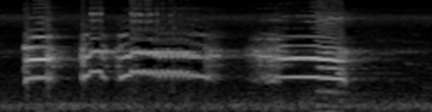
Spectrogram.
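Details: Wild male Sumatran red junglefowl gives a brief, clipped crow of three harsh, ringing bursts in under two seconds, the last cut off abruptly, in a quiet background; used as a lure call.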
